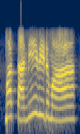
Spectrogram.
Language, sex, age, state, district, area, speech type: Tamil, female, 18-30, Tamil Nadu, Vellore, urban, conversation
